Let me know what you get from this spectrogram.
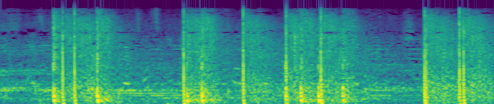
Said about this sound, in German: Bisschen Feuerwerk gab es auch.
